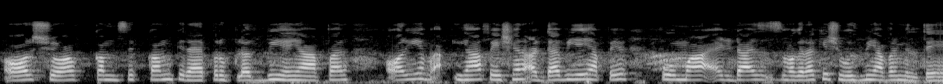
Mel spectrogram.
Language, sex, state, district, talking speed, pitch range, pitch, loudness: Hindi, female, Rajasthan, Jaipur, 195 wpm, 200-220 Hz, 210 Hz, -15 LUFS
